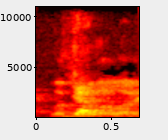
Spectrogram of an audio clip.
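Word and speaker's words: Lotulelei: Latulele.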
